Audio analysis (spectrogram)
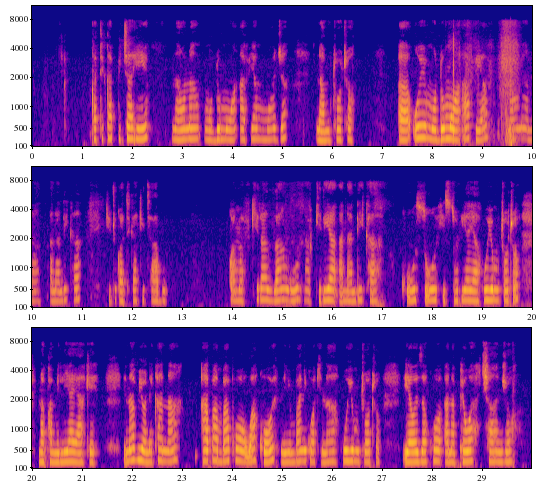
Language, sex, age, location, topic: Swahili, female, 18-24, Nakuru, health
